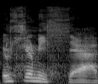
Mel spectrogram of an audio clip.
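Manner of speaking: "sad" said as "shad"; put-on slushy S on "sad"; playful lisp turning "sad" into "shad"; slushy speech. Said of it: "when we do that".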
